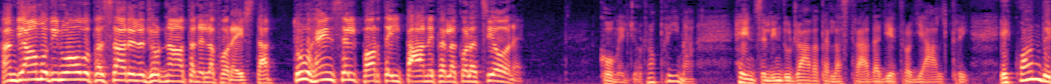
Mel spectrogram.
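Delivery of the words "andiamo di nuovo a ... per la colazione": high, louder commanding stepmother; bossy stepmother. Acted. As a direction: give orders. Stepmother orders.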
